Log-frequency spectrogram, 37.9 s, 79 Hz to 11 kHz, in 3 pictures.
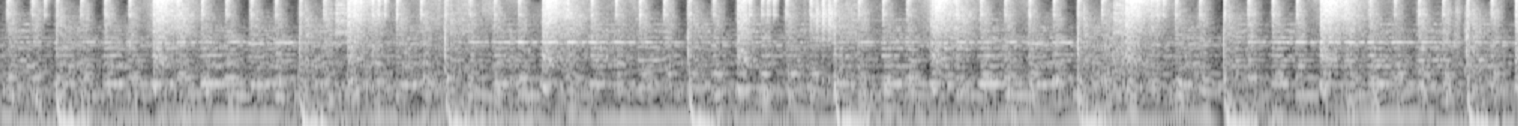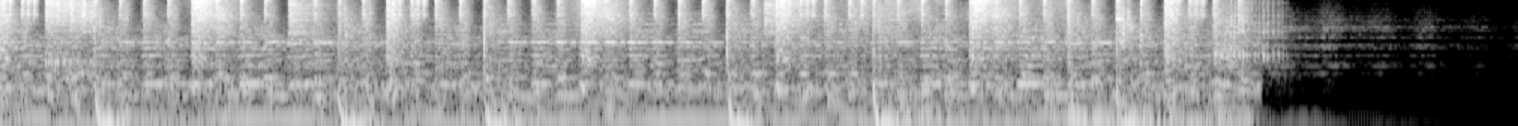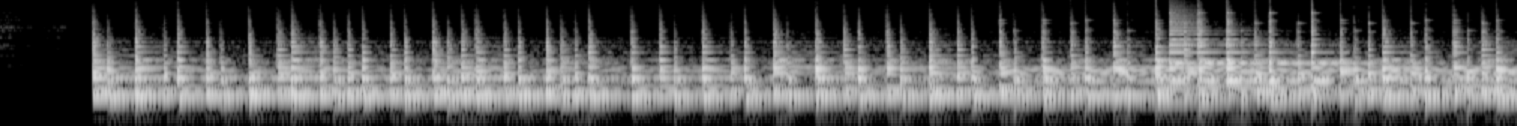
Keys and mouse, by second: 0.0-3.5 middle drag, 3.6-3.9 shift+middle drag, 4.2 middle drag, 4.8 click, 5.4 click, 8.4 ctrl+a, 10.5 shift+click, 11.7 middle click, 13.9 ctrl+j, 14.7-17.9 middle drag, 24.1 Tab, 24.9 3, 25.8 middle click, 27.4 click, 28.3 l, 34.8 l, 36.2 shift+click, 37.1 l.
